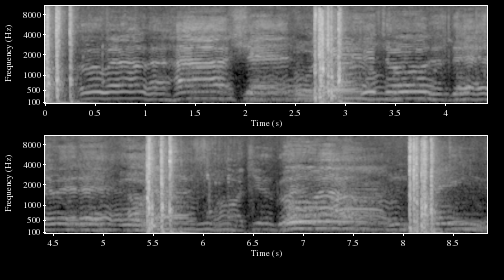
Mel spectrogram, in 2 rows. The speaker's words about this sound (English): Or you might remember the 2000 film, O Brother, Where Art Thou, which opened the soundtrack with the song Poe Lazarus, which is a recording of a group of Black men in prison chopping logs.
